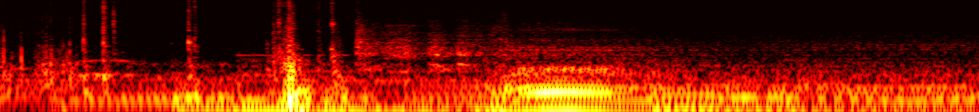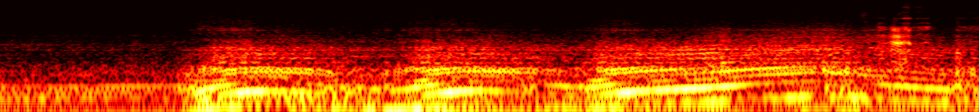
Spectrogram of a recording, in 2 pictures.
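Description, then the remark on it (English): The engine of a car called Carface revs in response, its pitch climbing and falling in a few surging swells over a steady low rumble, fairly loud, with no one speaking. “I never felt like I had to break the ice with a car before, but...”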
